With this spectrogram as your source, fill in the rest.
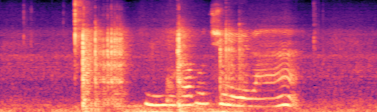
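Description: A young girl speaks in a high, sing-song voice close by.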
